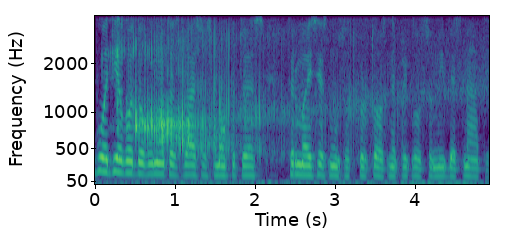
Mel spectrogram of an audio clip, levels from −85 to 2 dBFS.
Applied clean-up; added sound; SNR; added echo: none; Fill (with liquid); 4 dB; none.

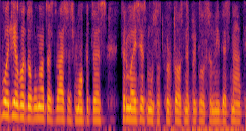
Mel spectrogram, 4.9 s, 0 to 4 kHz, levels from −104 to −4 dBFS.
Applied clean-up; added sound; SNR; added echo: neural mask model Resemble Enhance denoiser.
